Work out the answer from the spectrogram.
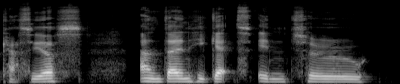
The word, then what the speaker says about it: Kassius: rates the reporter for pronouncing his name as classy ass instead of Casillas and then he gets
